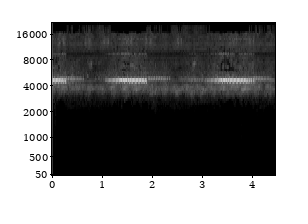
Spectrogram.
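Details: Bell cricket, field recording made about 3 a.m. on 3 September 2023, giving high, pure, bell-like trills in pulsing bursts roughly every two seconds, fading between them, with no other sounds.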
